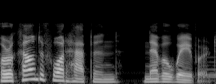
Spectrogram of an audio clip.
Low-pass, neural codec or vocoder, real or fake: 7.2 kHz; none; real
